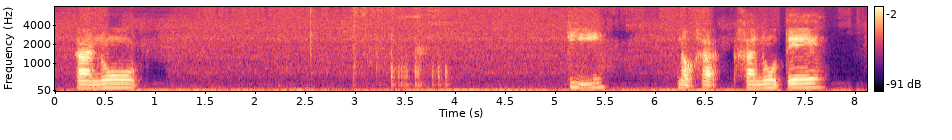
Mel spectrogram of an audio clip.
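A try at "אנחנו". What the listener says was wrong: Esa sería una het. Aquí sería, anaj, porque tenemos el cheva con la pataj, anaj, sí, anajnu,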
